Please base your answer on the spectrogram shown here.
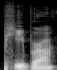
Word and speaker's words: pibroch: Can you think of any reason why some people might find the pibroch genre of music a tad boring? Piberichad, pronounced pibroch, is a classical music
